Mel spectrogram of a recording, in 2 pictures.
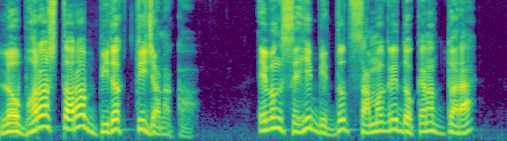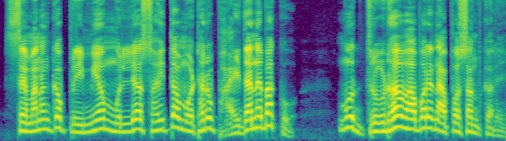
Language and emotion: Odia, disgusted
